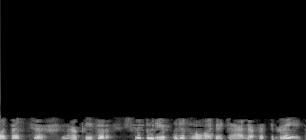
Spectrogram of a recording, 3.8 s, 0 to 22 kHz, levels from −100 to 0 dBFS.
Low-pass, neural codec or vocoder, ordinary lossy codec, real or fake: 3.6 kHz; autoencoder, 22.05 kHz, a latent of 192 numbers a frame, VITS, trained on one speaker; MP3, 16 kbps; fake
